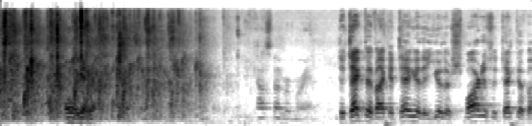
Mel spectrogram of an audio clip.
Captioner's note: applause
